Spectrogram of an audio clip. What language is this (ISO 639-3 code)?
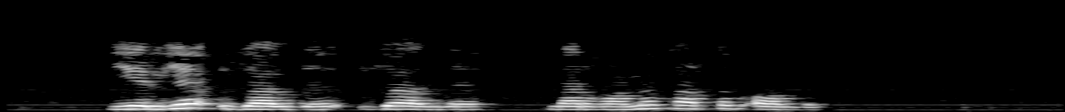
uzb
